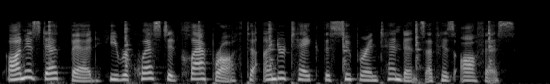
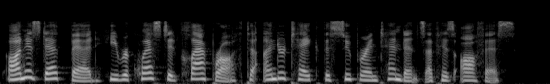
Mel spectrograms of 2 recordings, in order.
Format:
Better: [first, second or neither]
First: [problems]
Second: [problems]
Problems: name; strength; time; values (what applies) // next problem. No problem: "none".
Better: second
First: background sound (Clock); 17 dB below the speech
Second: none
